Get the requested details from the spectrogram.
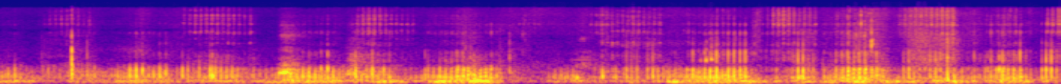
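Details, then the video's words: Purring of a six-month-old pet cat, a low rhythmic rumble that swells and fades with each breath, interrupted by brief soft clicks and rustles close to the microphone. "Suara Kucing Mendengkur"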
